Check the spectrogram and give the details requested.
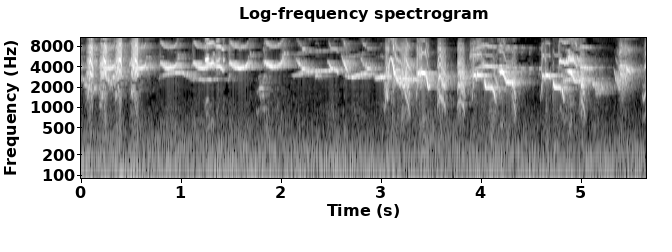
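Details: Oriental magpie-robin in 'nembak' song, played to stir silent magpie-robins into song: high whistled warbling with sliding notes, shifting into dense, rapid chattering and slurred whistles.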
